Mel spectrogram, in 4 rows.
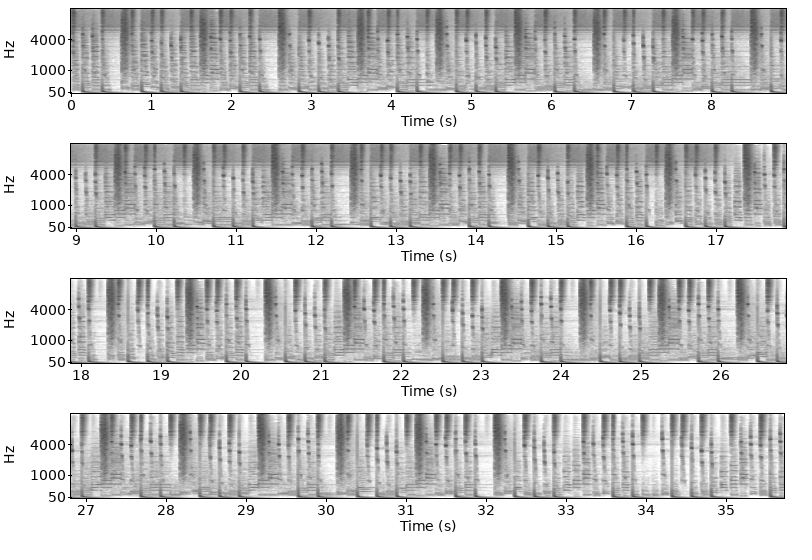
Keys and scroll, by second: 8.2 r, 8.9 x, 16.0 s, 16.3 z.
